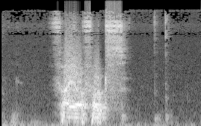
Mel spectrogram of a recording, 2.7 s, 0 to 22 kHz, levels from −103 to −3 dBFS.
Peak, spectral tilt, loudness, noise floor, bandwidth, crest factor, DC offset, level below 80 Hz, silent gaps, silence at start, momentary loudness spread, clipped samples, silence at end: 0 dBFS; -2 dB/octave; -6 LUFS; -35 dBFS; over 20 kHz; 10 dB; under 0.1%; -36 dBFS; none; 0.05 s; 22 LU; 1%; 0.45 s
